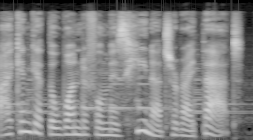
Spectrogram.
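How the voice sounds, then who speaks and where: Actress as a poised, teasing fox-spirit lady publisher, smooth, faint game music behind. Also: lowish voice, expressive, fairly quick, lightly acted. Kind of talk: video game voice acting.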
